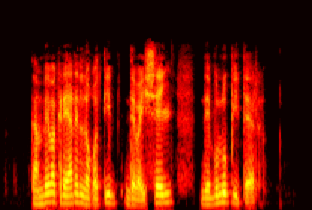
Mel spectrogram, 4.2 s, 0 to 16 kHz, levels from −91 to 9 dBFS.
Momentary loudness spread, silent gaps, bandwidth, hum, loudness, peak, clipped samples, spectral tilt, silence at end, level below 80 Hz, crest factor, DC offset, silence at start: 9 LU; none; 7.6 kHz; none; -20 LUFS; -2 dBFS; under 0.1%; -4.5 dB/octave; 0.7 s; -62 dBFS; 20 dB; under 0.1%; 0.45 s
